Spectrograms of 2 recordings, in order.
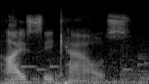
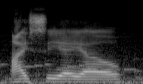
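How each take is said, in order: First: The term is said like the words icy cows. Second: Each letter of the term is said separately. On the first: The speaker calls it wrong. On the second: The speaker calls it right.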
